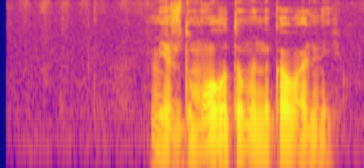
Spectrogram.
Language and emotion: Russian, neutral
